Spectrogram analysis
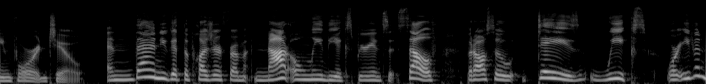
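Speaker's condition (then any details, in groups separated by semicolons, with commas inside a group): No condition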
